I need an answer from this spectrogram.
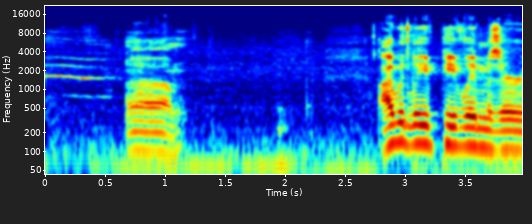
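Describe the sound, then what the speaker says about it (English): Cats meow loudly nearby, a drawn-out meow followed by a cluster of repeated whining cries, while someone talks over them. "Freaking cats over there whining."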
